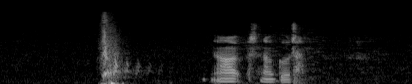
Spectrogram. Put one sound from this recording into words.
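A golf ball is struck with a short sharp whack.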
